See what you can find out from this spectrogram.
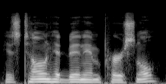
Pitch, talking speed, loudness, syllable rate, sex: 115 Hz, 180 wpm, -15 LUFS, 5.1 syllables/s, male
